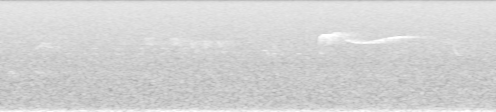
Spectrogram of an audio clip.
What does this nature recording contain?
Mourning Warbler, Eastern Wood-Pewee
